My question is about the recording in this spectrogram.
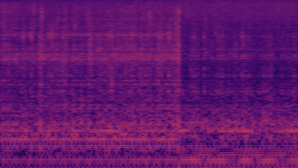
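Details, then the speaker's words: Hotpoint Empress vintage single-tub washer, pump draining water through a heavily scaled pipe during a test wash: even low motor hum with a slight shift midway as the water moves; drain pump running normally. "yeah that's it you just drain it out like this it's not bad actually"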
